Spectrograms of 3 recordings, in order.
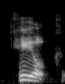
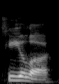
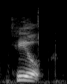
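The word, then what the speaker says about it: Teal'c: Tilk. Not t not tila. Tilk.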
